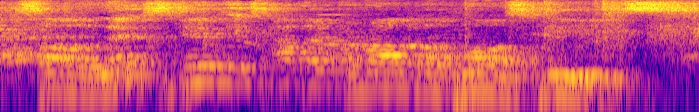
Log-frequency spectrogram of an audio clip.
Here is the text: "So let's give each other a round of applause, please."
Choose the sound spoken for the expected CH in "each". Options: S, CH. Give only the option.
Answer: S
